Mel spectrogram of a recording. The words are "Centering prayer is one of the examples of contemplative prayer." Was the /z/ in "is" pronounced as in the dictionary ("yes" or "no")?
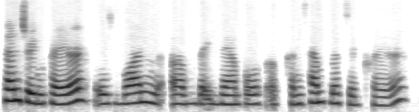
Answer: yes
